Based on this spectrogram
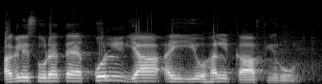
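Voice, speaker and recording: A man's voice: on the high side, muffled recording. Pakistani man lecturing a Quran class. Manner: explains by asking the class questions and answering them himself; lively, jokes with the students. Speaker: Islamic scholar teaching Quran exegesis.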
